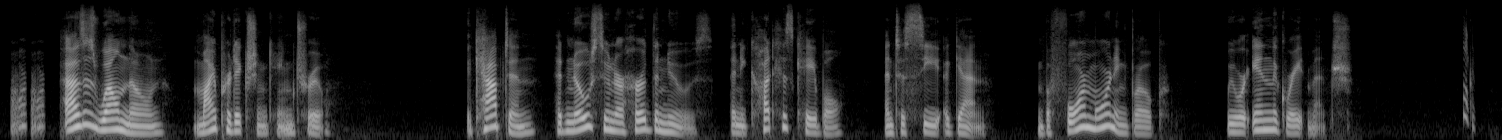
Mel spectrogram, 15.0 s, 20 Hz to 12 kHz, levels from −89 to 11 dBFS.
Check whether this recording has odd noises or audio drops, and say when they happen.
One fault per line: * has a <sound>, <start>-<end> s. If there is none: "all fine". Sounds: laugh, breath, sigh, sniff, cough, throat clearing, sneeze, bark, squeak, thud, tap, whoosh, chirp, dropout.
* has a laugh, 0.1-0.5 s
* has a chirp, 14.6-14.8 s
